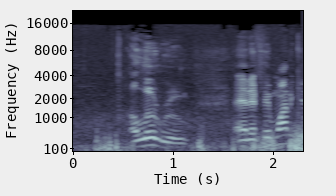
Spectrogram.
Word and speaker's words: Uluru: Let's see, how do you pronounce that in the native tongue? Uluru.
